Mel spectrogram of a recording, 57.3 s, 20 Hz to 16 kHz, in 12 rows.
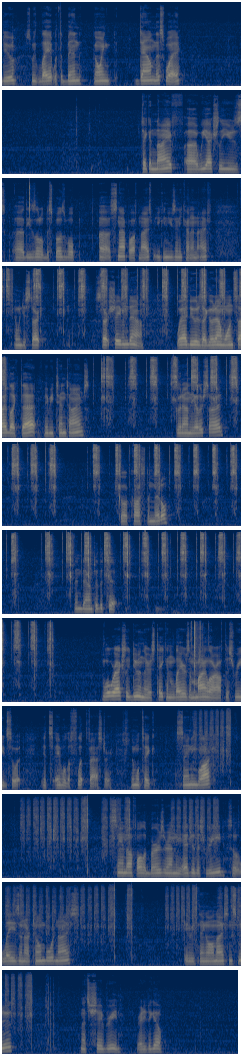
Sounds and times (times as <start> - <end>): Sanding: 21.1 - 25.0, 42.0 - 42.8, 43.4 - 45.6, 46.3 - 50.4, 51.1 - 51.7, 52.4 - 53.2
Rub: 42.0 - 45.6, 46.3 - 50.4, 51.0 - 53.2.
